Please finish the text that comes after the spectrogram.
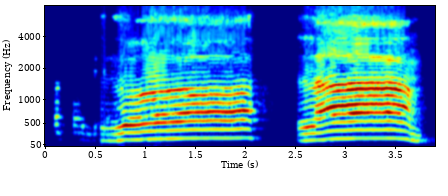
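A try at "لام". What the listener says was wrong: জালের মতো শোনা যাচ্ছে। লাম।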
